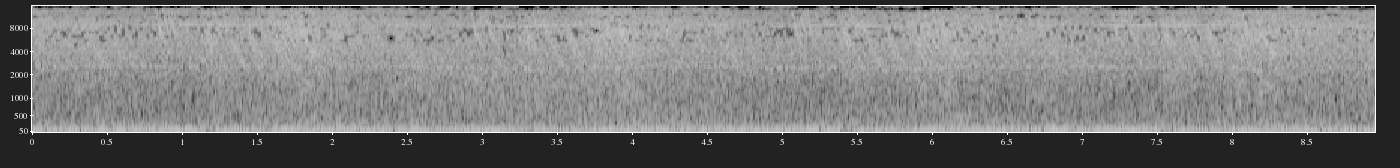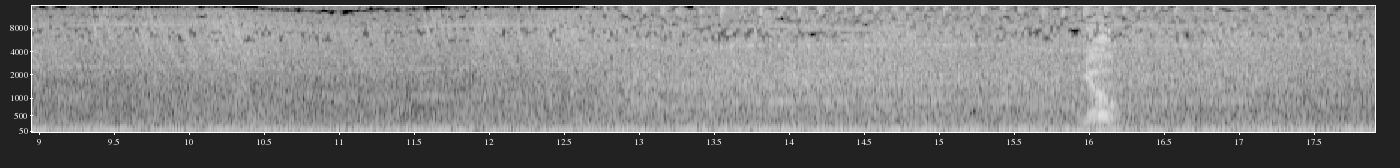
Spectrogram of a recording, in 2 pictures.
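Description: An electric shield crackles and hums steadily.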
